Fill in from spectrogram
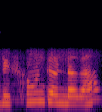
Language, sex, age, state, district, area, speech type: Telugu, female, 18-30, Telangana, Yadadri Bhuvanagiri, urban, conversation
